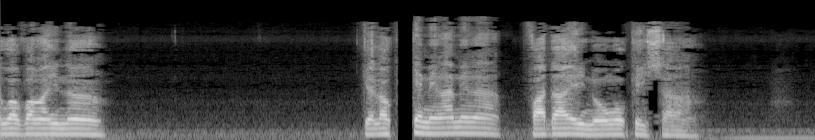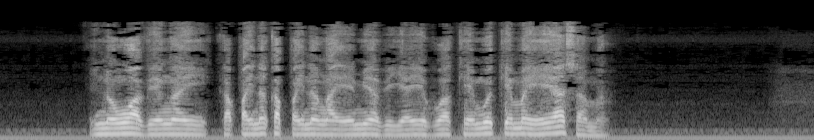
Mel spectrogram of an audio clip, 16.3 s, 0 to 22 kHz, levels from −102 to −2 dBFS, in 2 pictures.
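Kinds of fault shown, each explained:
Transcoding between lossy codecs: The speech carries layered coding artefacts of more than one kind at once. This likely comes from a low-rate codec such as HE-AAC, re-encoded through AAC-LC and then WMA, each adding its own damage.
Playback stall: The speech cuts out in mid-flow from 3.96 to 4.13 s, silent for about 0.15 s. It then resumes from where it stopped. The likely cause is a player that ran short of data or had its thread blocked.
Catch-up at higher speed: Right after the gap, from 4.13 to 5.12 s, the speech runs 1.15 times faster. Pitch rises by about two semitones because the backlog is resampled to recover lost time. It then drops back to normal speed.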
